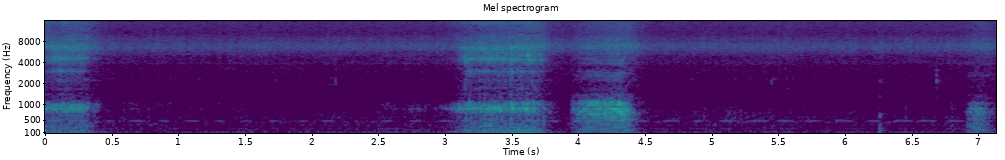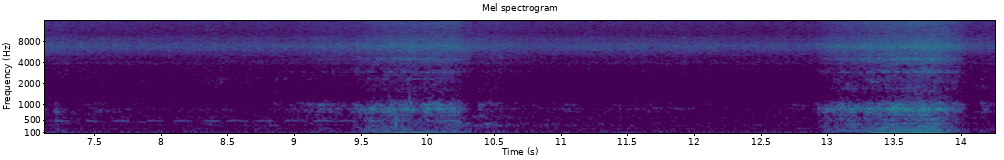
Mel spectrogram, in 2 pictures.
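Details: Irregular loud rattling snores and snorts at uneven intervals, some in quick double bursts, over faint room hum, from a sleeping adult father; snoring.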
